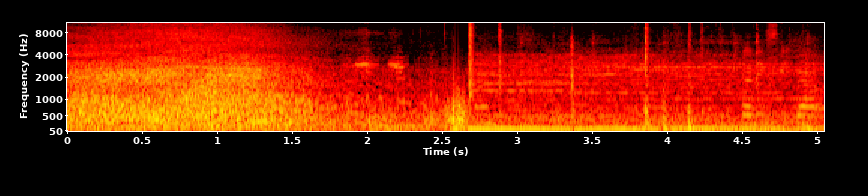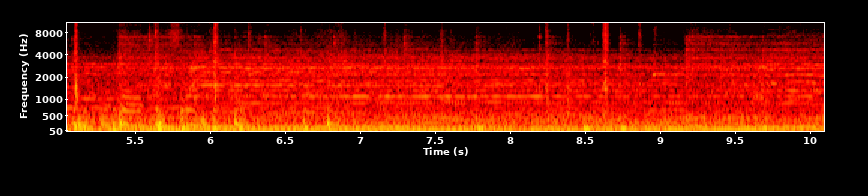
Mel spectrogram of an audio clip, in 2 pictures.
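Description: A gust of wind on the microphone, then a thud about two and a half seconds in. After that, a 4x4's engine runs steadily, heard from inside the cabin, with scattered clicks and rattles.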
